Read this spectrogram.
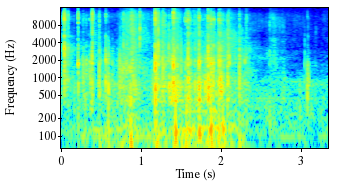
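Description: A paper face mask rustles as a young man puts it on.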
